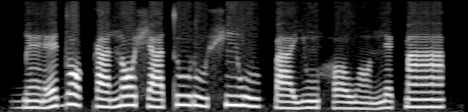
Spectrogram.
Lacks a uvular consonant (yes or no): yes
